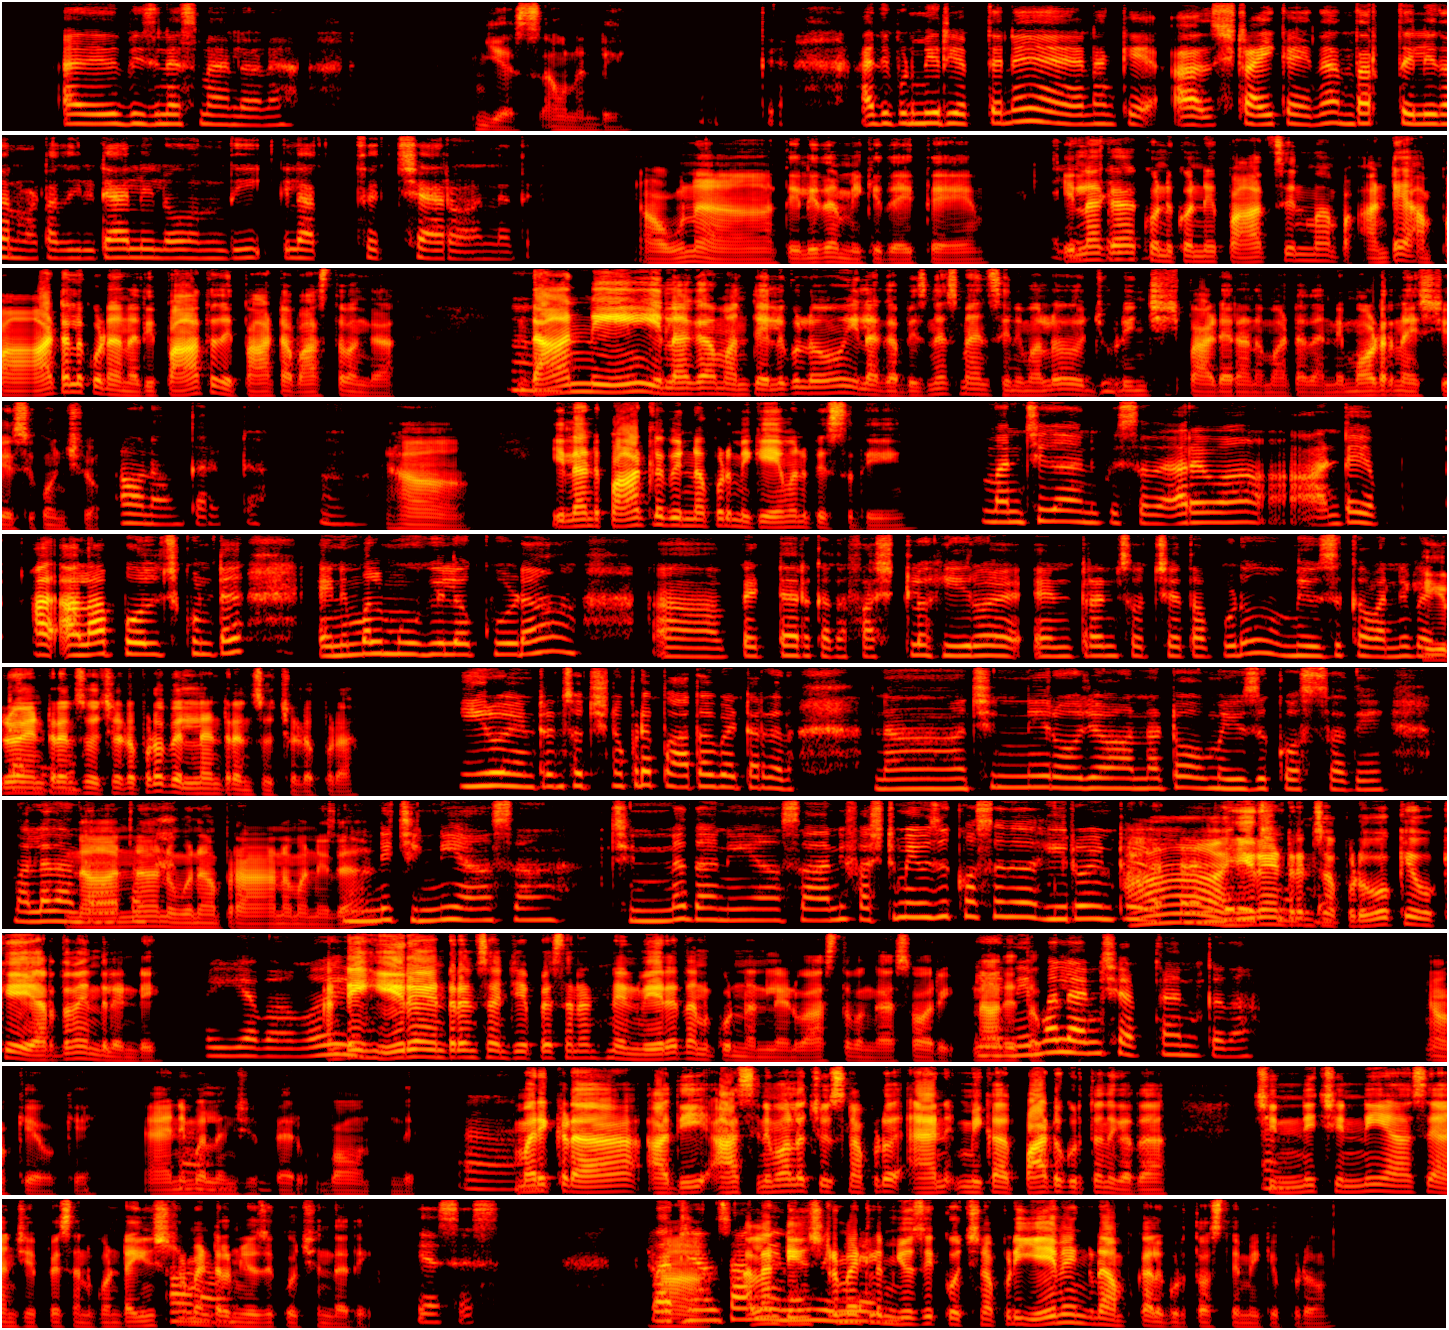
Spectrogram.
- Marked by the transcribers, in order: in English: "యెస్"; in English: "స్ట్రైక్"; other background noise; tapping; in English: "మోడ్రనైజ్"; in English: "కరెక్ట్"; in English: "మూవీలో"; in English: "ఫస్ట్‌లో"; in English: "విలన్"; singing: "చిన్ని చిన్ని ఆశ చిన్న దాని ఆశ"; in English: "ఫస్ట్"; in English: "ఎంట్రీ"; in English: "సారీ"; background speech; in English: "ఇన్స్ట్రుమెంటల్"; in English: "యెస్. యెస్. ఒరిజినల్ సాంగ్"; in English: "ఇన్స్ట్రుమెంటంల్"
- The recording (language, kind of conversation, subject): Telugu, podcast, పాత జ్ఞాపకాలు గుర్తుకొచ్చేలా మీరు ప్లేలిస్ట్‌కి ఏ పాటలను జోడిస్తారు?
